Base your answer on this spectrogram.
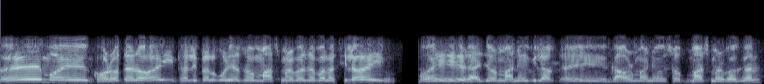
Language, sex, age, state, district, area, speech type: Assamese, male, 45-60, Assam, Darrang, rural, conversation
